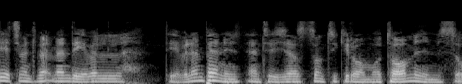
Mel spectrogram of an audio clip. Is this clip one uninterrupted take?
yes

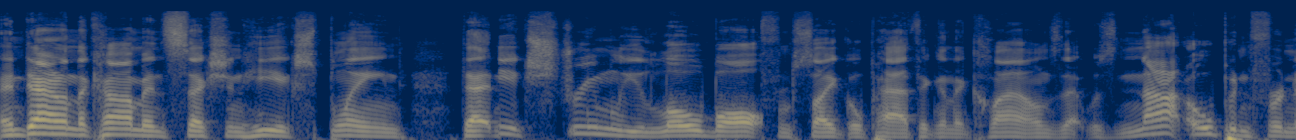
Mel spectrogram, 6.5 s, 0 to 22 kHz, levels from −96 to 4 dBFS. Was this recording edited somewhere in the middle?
yes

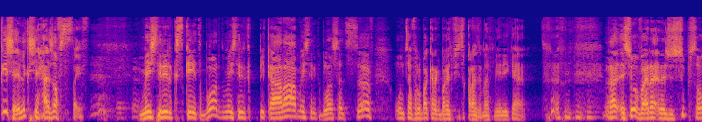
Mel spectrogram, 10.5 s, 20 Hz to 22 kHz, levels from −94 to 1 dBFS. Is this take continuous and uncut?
yes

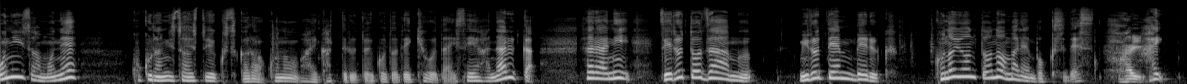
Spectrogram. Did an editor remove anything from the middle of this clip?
yes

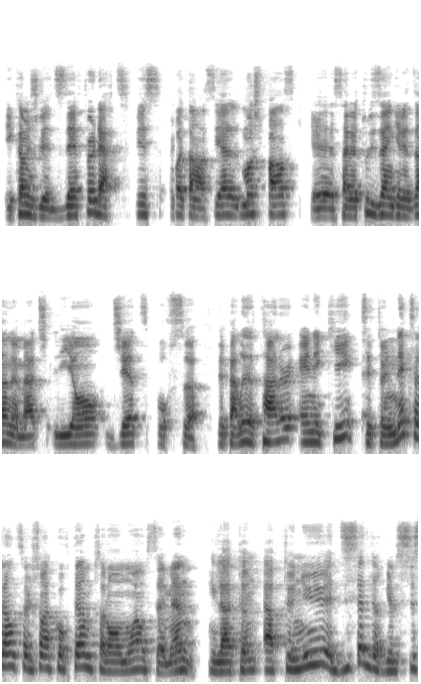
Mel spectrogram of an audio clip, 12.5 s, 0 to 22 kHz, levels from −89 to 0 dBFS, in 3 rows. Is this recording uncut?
no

